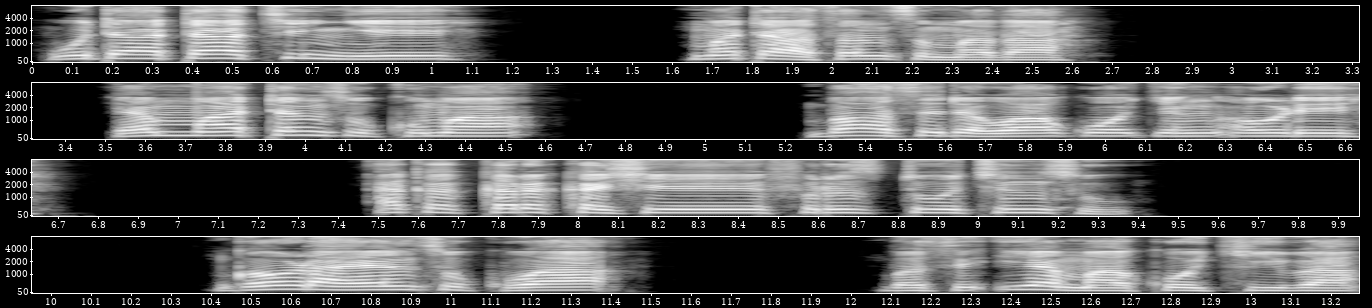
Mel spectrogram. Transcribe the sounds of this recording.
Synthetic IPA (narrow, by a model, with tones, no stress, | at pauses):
wʊ˦taː˦ta˦t͡ʃɪ˦ɲjeː˦ | mɐ˦taː˨sɐ˦nsu˨mɐ˦zaː˦ | jɐ˦mːaː˦tɐ˦nsu˨kʷʊ˦ma˦ | baː˦˨su˦da˨waː˦kʷʼoː˦kʲʼɪ˦ŋʔa˦wɽeː˦ | ʔa˦ka˨kɐ˦rkɐ˨ʃeː˦ɸɪ˦ɾɪ˦s̬toː˦t͡ʃɪ˦nsu˨ʔ | ɡɐ˦wɽaː˨jɛ˦nsu˨kʷʊ˨wa˦ | baː˨su˨ʔɪ˦ja˨maː˦kʷoː˦kʲiː˦ba˦ʔ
